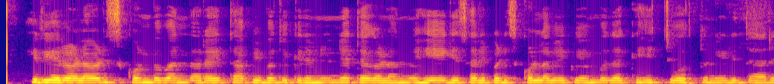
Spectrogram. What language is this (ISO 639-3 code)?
kan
